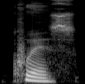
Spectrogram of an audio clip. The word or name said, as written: quiz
